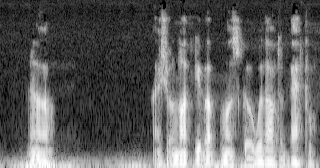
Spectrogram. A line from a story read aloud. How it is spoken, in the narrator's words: Kutuzov muttered softly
